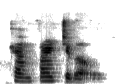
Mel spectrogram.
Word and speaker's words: comfortable: The word stress is on the first syllables, comfortable.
